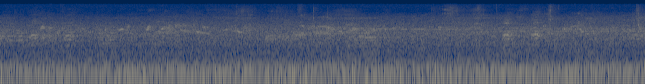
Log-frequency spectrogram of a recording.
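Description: Outdoor park ambience: a steady low rumble with faint, scattered bird calls over it.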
